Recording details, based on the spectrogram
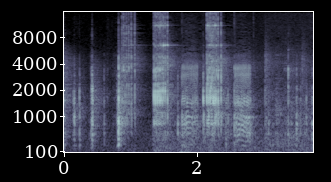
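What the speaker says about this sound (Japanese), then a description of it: "ここのアクセルワイヤーが抜けないように留めてあるこちらのボルトを外していきます。" A hand ratchet clicks in short bursts while backing out an 8mm bolt holding the throttle cable on a Honda 2 hp outboard carburetor, close and loud with pauses between strokes.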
